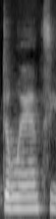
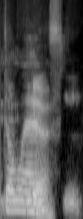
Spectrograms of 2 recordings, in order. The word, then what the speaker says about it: Delany: as well right like Delany is not danany he even people the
